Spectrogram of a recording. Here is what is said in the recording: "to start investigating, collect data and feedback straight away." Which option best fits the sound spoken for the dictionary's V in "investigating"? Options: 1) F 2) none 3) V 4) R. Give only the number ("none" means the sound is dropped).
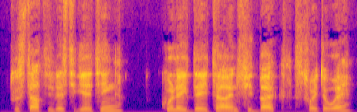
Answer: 3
